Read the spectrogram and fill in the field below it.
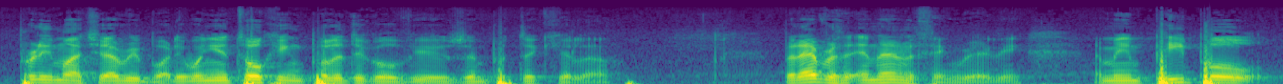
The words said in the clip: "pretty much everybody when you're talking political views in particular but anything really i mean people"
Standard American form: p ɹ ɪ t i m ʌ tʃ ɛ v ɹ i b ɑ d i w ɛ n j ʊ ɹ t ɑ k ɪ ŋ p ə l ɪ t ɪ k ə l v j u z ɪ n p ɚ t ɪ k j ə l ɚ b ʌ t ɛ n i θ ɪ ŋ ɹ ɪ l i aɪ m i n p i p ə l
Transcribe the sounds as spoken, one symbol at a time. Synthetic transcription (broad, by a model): p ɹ ɪ t i m ʌ tʃ ɛ v ɹ i b ɑ d i w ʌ n j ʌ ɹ t ɑ k ɪ ŋ p ə l ɪ t ɪ k ə l v j u z ɪ n p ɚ t ɪ k j l ɚ b ʌ t ɛ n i θ ɪ ŋ ɹ ɪ l i aɪ m i n p i p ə l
